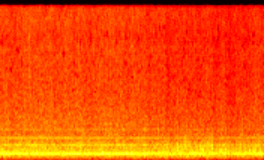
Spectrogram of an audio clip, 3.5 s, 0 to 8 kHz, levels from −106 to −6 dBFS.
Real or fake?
fake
